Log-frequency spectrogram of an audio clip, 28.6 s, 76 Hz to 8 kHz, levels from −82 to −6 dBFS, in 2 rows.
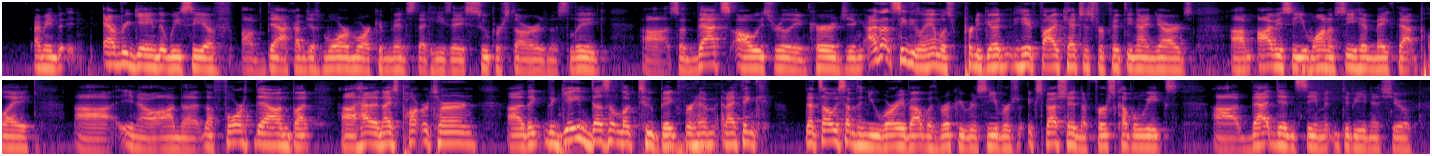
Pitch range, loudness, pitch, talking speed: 120-140 Hz, -25 LUFS, 125 Hz, 220 wpm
